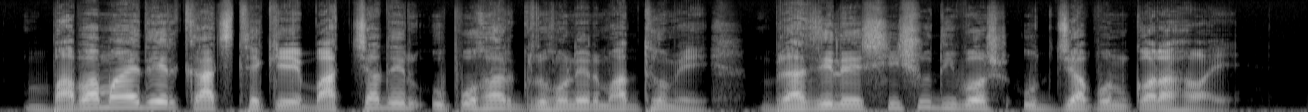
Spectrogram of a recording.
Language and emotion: Bengali, neutral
